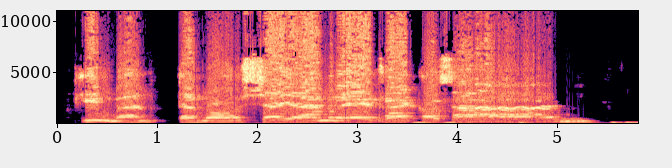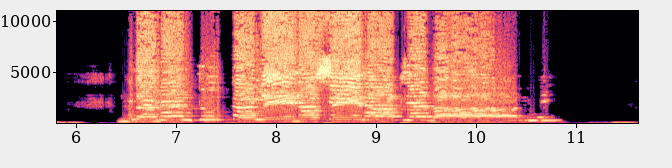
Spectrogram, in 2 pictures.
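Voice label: dialect collection; nyelvjaras gyujtesek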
